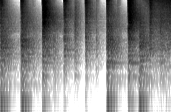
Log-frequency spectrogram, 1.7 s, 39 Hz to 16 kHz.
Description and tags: Spring Beats 4
Another processed analog drum loop made with white noise
140 bpm
analog, bass, beat, break, drum, drums, hat, hi, kick, loop, noise, snare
